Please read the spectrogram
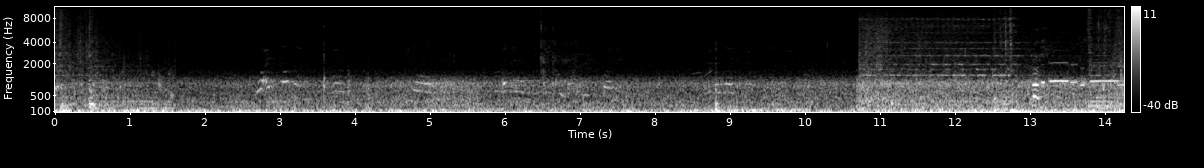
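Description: Steady low rumble of wind on an action-camera microphone, with faint music and muffled voices underneath.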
